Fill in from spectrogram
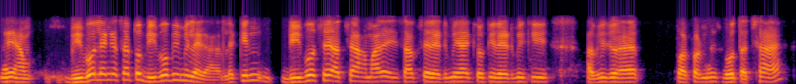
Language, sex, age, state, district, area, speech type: Hindi, male, 60+, Bihar, Darbhanga, urban, conversation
